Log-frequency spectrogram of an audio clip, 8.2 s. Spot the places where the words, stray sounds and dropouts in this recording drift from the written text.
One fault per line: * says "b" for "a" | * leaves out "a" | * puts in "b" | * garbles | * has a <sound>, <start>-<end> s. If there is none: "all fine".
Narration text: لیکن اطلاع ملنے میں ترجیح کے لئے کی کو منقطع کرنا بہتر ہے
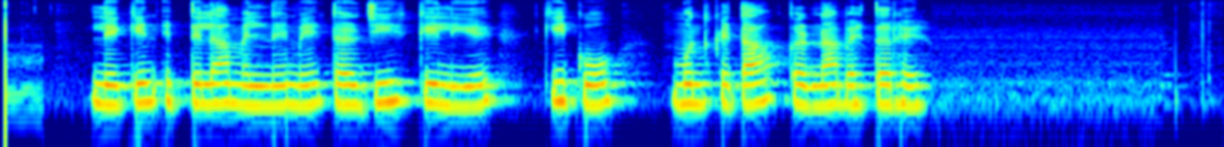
all fine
